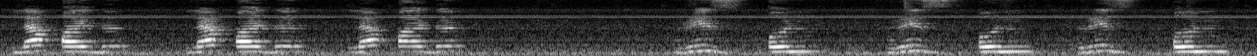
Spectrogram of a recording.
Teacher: ठीक है, यहाँ पर ये हमारी सॉफ्ट प्लेट है, ये हमारा जो कौवा है उसके करीब ये हमारी ज़बान की जड़ जो है ये हमारी लगेगी। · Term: क़ाफ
